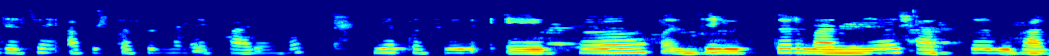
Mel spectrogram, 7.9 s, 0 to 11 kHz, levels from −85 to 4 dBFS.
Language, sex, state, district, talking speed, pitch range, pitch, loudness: Hindi, female, Maharashtra, Nagpur, 120 wpm, 200-230 Hz, 215 Hz, -25 LUFS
